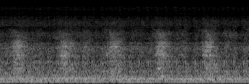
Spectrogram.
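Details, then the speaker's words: Washing machine after overhaul with new drain pump: steady spin hum with soft rhythmic swish about twice a second as hose water surges back; normal pump draining, no noise. "Vê que não tem barulho, só um zoom da bomba e a água caindo lá. Bomba novinha."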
